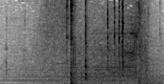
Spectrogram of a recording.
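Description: Film-trailer sound design: a deep, steady low drone under a swell of noise that builds, with several sharp clicks and hits about a second in and again near the end.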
